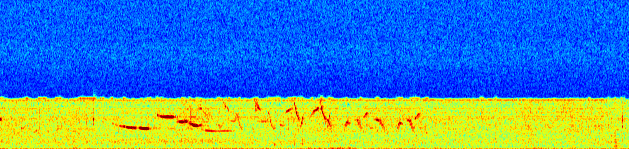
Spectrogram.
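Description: Small birds chirping: a run of short, high calls and quick whistled notes about a second in, lasting a few seconds, over a steady low hum.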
